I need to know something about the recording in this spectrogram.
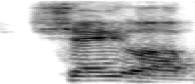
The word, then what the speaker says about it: Shelagh: Shelagh, but it's read out like Sheila.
